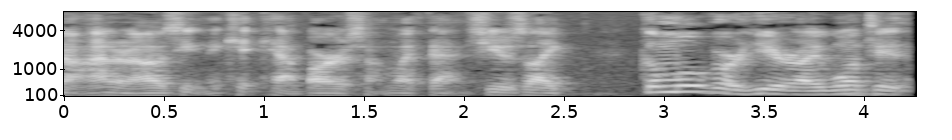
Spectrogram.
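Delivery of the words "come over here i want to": a weak imitation of a Russian accent, pitched up; mock Russian accent, commanding; bad Russian accent. Coworker at the deli, imitating a Russian lady in a bad Russian accent. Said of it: "that's the worst Russian accent".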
